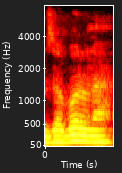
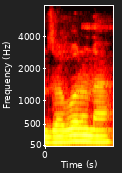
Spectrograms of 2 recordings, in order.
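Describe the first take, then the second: Both takes have the same delivery.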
